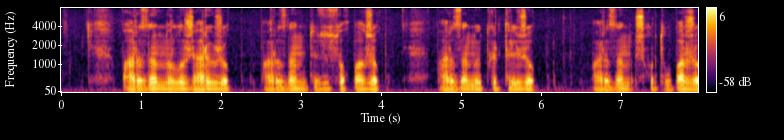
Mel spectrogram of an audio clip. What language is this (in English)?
Kazakh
